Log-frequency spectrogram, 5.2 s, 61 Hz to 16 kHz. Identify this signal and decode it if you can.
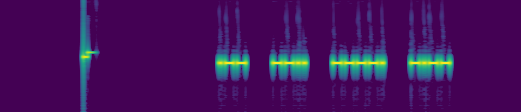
Morse code, heard as a keyed tone, about 40 wpm, spaced as for 23 wpm, 700 Hz. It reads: WZ9Y
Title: USA Call Signs - 4 Characters - 3x Character Spacing - 40wpm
